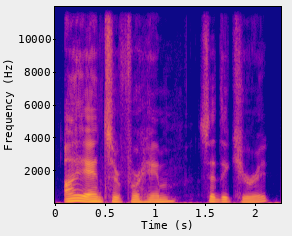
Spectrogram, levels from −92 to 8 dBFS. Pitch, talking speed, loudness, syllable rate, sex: 120 Hz, 185 wpm, -19 LUFS, 5.5 syllables/s, male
